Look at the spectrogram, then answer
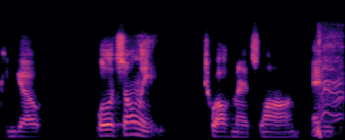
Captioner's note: laughs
